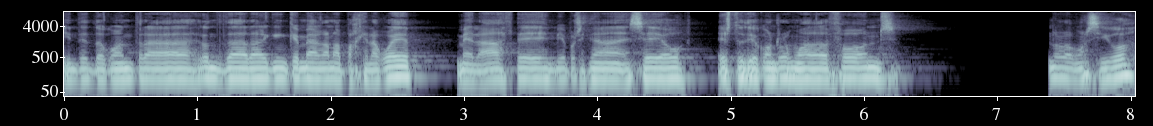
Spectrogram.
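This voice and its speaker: A man talks at a moderate pace with a medium pitch and a dark, mellow tone. His intonation is flat and monotone. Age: 30s. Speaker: personal trainer, audience member. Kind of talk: audience testimony at live event.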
